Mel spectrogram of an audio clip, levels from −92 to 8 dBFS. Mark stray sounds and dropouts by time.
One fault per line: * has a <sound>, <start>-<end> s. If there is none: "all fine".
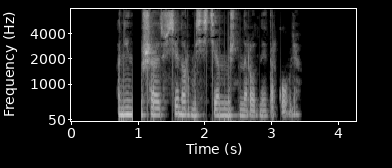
* has a dropout, 0.9-1.1 s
